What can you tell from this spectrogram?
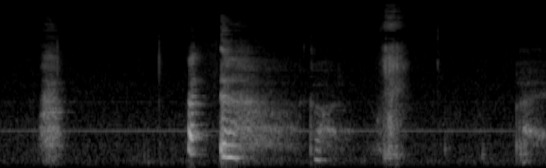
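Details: Several sneezes in quick succession, some with a breathy intake before, in a sneezing fit.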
